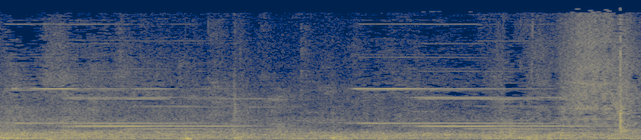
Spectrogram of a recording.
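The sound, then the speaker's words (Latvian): A parliament bell rings before a vote, electric ringing heard as steady, high sustained tones in two stretches over a continuous murmur of chamber noise. “Jā, paldies, lūdzu zvanu.”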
